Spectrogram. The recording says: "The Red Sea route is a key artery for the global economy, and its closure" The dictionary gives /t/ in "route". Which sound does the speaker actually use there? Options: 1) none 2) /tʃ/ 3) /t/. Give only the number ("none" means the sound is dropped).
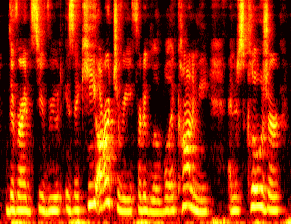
3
